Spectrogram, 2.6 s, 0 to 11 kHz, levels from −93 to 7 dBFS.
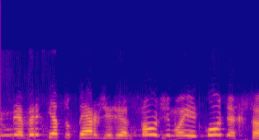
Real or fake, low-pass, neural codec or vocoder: fake; 7.2 kHz; codec, 16 kHz, 2 kbps, X-Codec, HuBERT features, trained on LibriSpeech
